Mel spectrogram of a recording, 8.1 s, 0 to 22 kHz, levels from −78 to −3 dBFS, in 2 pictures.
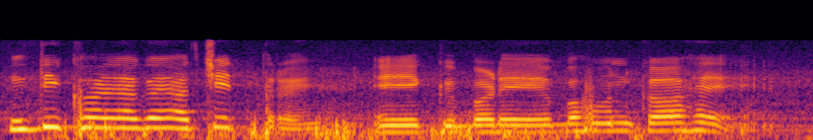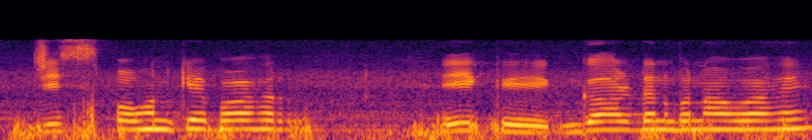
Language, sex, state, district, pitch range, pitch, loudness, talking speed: Hindi, male, Rajasthan, Bikaner, 175-230 Hz, 220 Hz, -14 LUFS, 125 wpm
